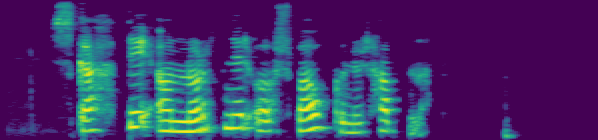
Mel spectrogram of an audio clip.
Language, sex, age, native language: Icelandic, female, 20-29, Icelandic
